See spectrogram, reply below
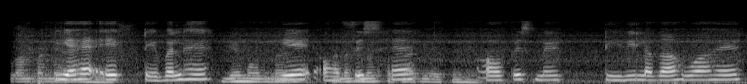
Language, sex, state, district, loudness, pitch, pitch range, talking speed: Hindi, female, Rajasthan, Jaipur, -18 LUFS, 200 Hz, 135-220 Hz, 105 wpm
